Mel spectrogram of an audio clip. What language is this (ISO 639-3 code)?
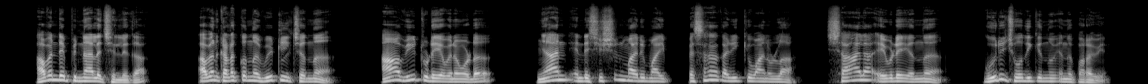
mal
